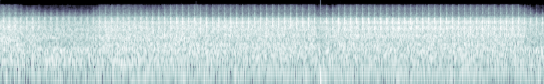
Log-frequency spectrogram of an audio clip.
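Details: Suzuki Vitara on a cold start: loud, fast, even clatter over a steady engine note; persistent knock, source not yet clear.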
